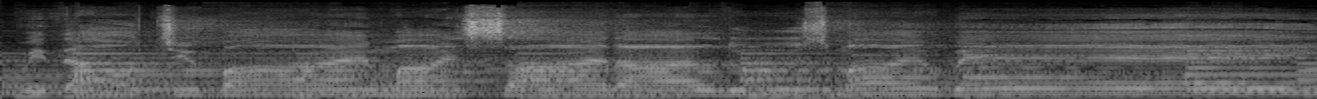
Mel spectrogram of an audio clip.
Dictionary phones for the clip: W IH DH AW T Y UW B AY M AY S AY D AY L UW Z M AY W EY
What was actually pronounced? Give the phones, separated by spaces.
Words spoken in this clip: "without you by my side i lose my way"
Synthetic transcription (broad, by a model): W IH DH AW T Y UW B AY M AY S AY D AY L UW Z M AY W EY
